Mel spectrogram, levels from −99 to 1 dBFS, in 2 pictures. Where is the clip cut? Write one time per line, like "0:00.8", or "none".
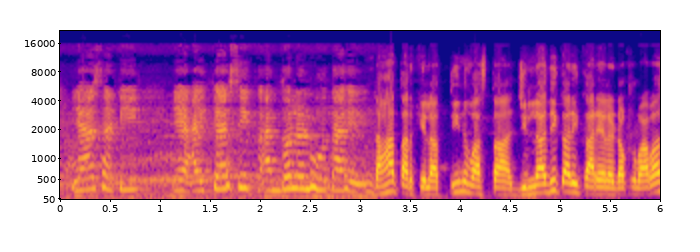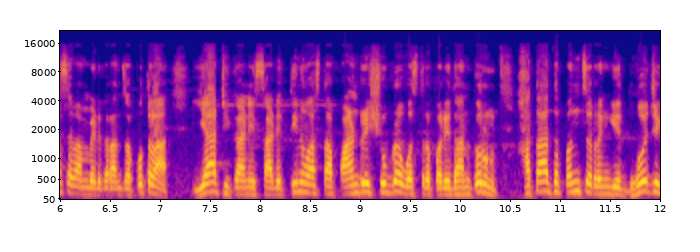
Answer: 0:03.1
